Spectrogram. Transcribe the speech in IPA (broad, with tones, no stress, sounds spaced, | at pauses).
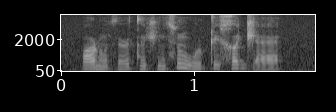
ɔ˩˧˩ ɽ ũ˩˧˩ θ ə˞˩˧˩ t̪ ə̃˧ ʃ ĩ˩˥ s ũ˥˩ w u˩˥ ʈ ɪ˧ x ʌ˥ d͡ʒ æ˩˧˩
